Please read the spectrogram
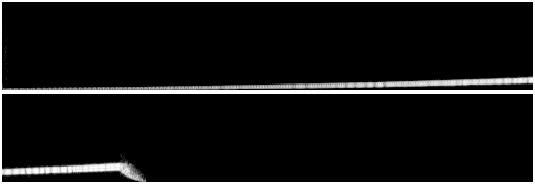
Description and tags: Power Overload
voltage, electricity, power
